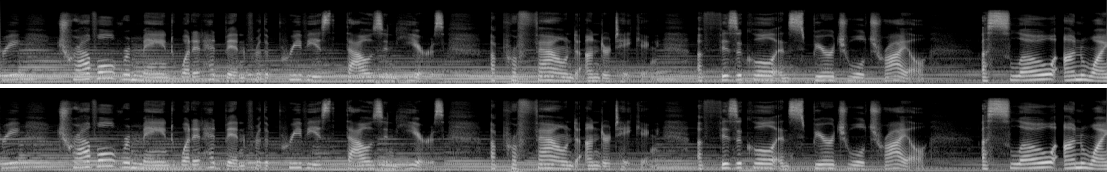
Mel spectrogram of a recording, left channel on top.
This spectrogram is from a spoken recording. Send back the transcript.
travel remained what it had been for the previous 1,000 years, a profound undertaking, a physical and spiritual trial, a slow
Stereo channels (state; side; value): normal; both; correlation 0.89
